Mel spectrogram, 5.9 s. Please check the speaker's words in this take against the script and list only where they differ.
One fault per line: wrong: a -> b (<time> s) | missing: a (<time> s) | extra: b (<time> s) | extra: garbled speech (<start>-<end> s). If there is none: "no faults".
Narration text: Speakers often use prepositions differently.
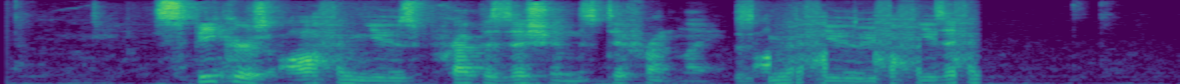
extra: garbled speech (3.7-4.9 s)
